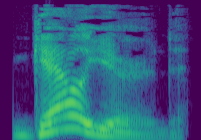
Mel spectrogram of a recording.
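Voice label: "galliard", British English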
